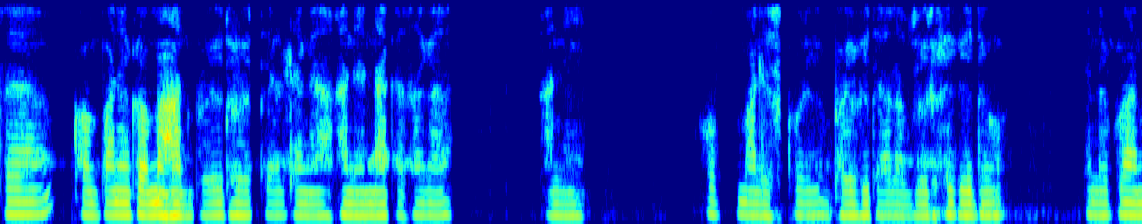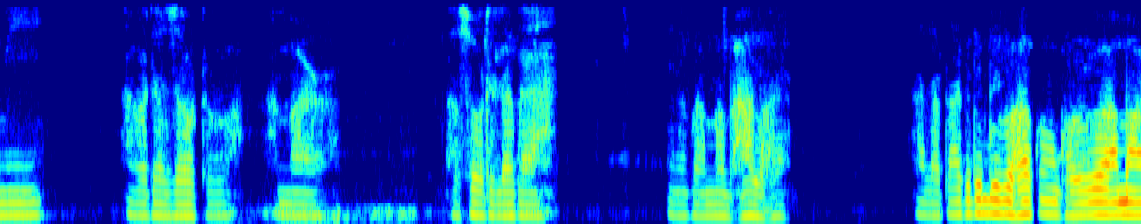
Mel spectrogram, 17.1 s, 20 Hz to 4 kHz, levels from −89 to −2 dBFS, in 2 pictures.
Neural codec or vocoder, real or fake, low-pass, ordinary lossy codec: none; real; 3.6 kHz; none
